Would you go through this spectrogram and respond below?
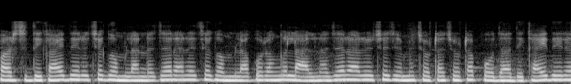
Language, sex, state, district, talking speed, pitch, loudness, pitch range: Rajasthani, female, Rajasthan, Churu, 270 wpm, 200 Hz, -10 LUFS, 190-210 Hz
